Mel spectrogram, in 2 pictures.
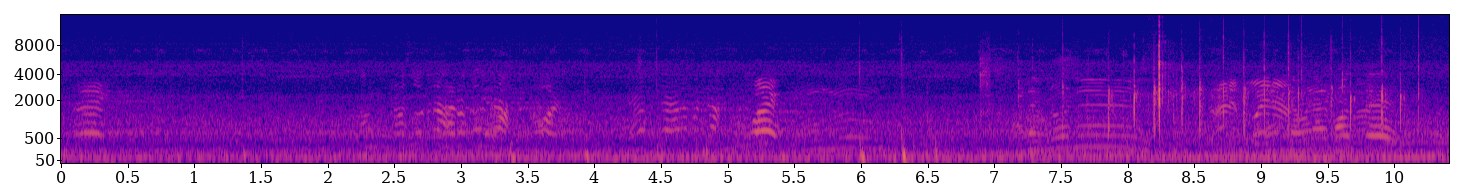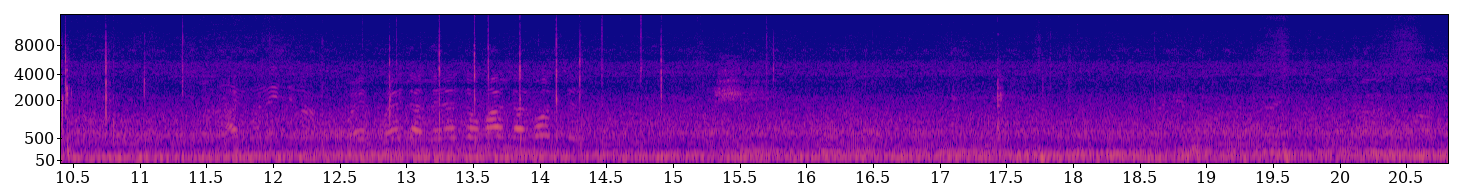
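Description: Distant, unintelligible shouts and calls of soccer players across the field, on and off, with a few sharp knocks and a steady low rumble underneath.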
